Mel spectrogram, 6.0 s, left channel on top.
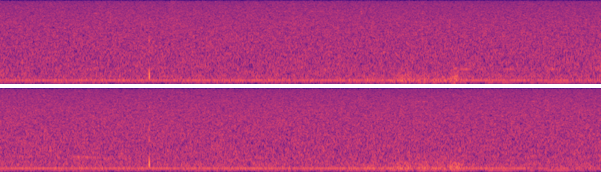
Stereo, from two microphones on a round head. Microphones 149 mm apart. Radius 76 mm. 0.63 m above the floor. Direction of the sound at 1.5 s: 10° right (ahead or behind).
